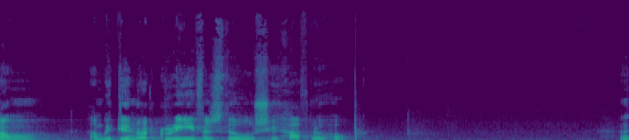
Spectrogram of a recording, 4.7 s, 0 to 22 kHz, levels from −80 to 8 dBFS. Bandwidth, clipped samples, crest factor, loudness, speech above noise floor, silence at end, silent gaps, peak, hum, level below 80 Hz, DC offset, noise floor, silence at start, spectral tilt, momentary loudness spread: over 20 kHz; under 0.1%; 24 dB; -34 LUFS; 30 dB; 0 s; none; -12 dBFS; none; -70 dBFS; under 0.1%; -64 dBFS; 0 s; -3.5 dB/octave; 17 LU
